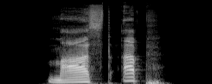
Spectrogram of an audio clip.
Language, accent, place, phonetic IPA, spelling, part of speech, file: German, Germany, Berlin, [maːst ˈap], maßt ab, verb, De-maßt ab.ogg
- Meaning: second-person singular/plural preterite of abmessen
